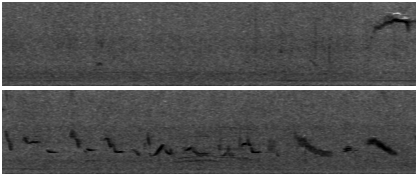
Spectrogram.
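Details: Male-style warbling song of a house finch on a rose arch in a Houston, Texas garden: after several seconds of low city-park rumble, a rapid run of high twisting, slurred notes rises and tumbles on.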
